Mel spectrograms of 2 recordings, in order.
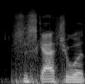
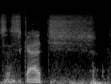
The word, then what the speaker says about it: Saskatchewan: Saskatchewan. That's how you say it. Saskatchewa. Gosh, not Saskatch.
